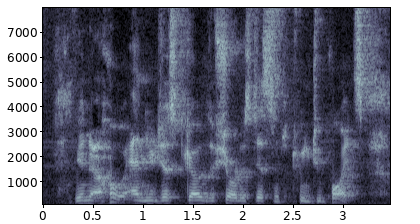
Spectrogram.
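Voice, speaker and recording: A man with an American accent speaks at medium pitch. Noticeable background noise runs underneath. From Oregon, US West Coast. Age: 60s. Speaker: theater director. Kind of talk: interview. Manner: halting, many fillers.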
